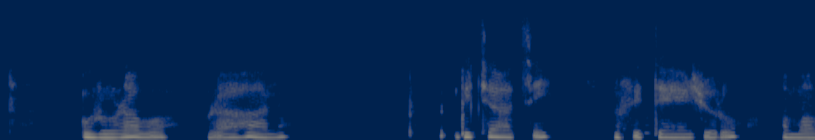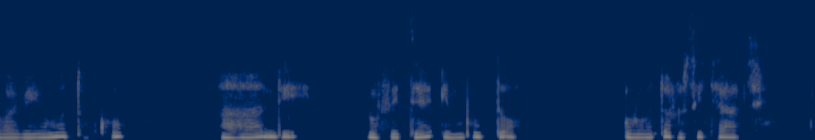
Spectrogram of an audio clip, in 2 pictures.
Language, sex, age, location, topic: Kinyarwanda, female, 18-24, Nyagatare, agriculture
